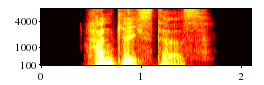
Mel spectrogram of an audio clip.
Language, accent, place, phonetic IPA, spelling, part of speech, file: German, Germany, Berlin, [ˈhantlɪçstəs], handlichstes, adjective, De-handlichstes.ogg
- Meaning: strong/mixed nominative/accusative neuter singular superlative degree of handlich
